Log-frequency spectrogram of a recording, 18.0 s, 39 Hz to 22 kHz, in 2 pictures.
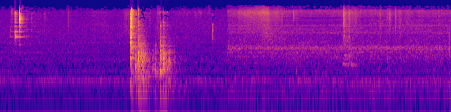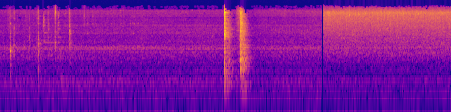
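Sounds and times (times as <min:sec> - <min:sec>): loud knocks of cookware: 0:02.6 - 0:03.6, 0:13.5 - 0:14.1
onion sizzling in hot oil: 0:04.6 - 0:08.5, 0:15.5 - 0:18.0.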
